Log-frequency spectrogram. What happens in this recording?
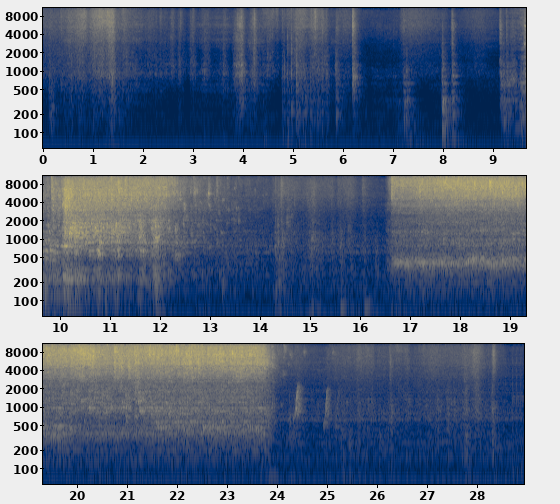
I zipped my pants and flushed the toilet. I then walked towards the sink and washed my hands.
